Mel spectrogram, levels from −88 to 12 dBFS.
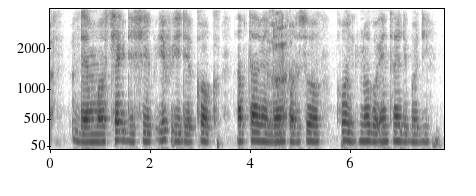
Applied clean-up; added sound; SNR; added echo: none; Burping, eructation; 17 dB; reverberation time 0.2 s.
